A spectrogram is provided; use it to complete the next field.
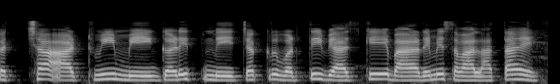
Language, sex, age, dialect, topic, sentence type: Hindi, female, 18-24, Awadhi Bundeli, banking, statement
